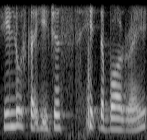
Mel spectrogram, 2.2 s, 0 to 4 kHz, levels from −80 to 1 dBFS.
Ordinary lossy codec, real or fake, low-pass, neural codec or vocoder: none; real; 3.6 kHz; none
